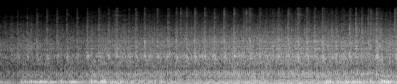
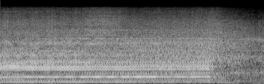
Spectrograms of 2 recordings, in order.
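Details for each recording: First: Ryobi weedeater, small two-stroke, that previously only ran on half choke, after the carburettor was taken off and refitted and idle turned up slightly: settles into a steady, even idle with no stumbling or surging; runs clean and holds idle. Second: Ryobi weedeater that only runs on half choke, choke off: high buzzing tone, then suddenly sags and dies; won't idle, caused by a bad spark plug and stale fuel.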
